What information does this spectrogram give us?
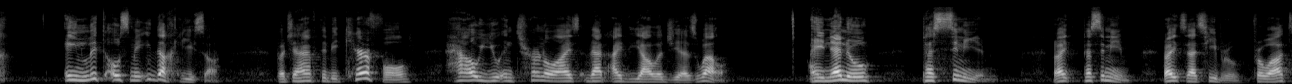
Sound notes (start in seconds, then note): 1.0 Hebrew; 7.6 Hebrew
